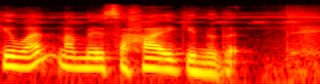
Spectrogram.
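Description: A woman talking, pausing about a second and a half in, over a steady high chirring of night insects.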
